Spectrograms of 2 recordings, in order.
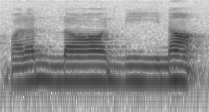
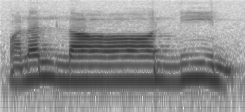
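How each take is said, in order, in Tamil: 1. இந்த சொல் ன் க்குப் பின் ஒரு 'a' உயிர் ஒலியில் முடிகிறது. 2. இந்த சொல் ன் ஒலியில் உறுதியாக நின்று முடிகிறது. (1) "நூன் ஜபர் நா" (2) "ஒரு அழுத்தம் கொடுத்து ஒரு புள்ளி கொடுத்து நம்ம நிறுத்தணும்"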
